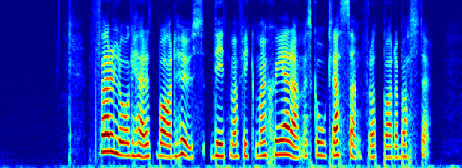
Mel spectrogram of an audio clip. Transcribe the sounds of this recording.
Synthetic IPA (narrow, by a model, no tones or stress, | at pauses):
fœɾloːɡɦæɾɛt̪̚bɑːd̪ɦʉ̟ːsd̪iːt̪manfɪkːmanɧeːɾamʔeːskuːlkʰlasːənfœɾat̪̚bɑːd̪abœst̪ə̰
